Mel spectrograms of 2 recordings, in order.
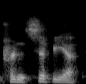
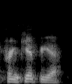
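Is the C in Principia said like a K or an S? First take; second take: S; K. First: The C sounds like an S. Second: The C sounds like a K. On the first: The speaker calls it wrong. "there is no soft C as in" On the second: The speaker calls it right. "It's only"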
